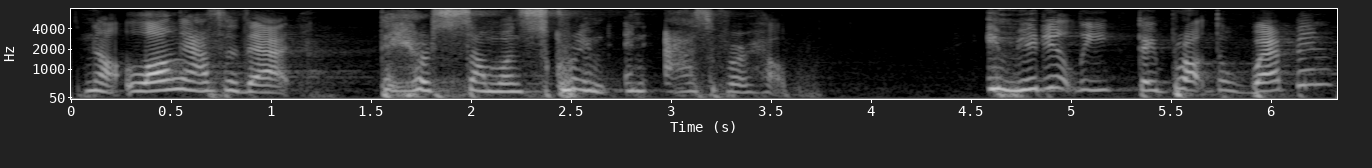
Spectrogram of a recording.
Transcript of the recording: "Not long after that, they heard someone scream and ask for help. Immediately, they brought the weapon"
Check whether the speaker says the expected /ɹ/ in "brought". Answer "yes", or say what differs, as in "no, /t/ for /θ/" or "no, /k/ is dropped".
yes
